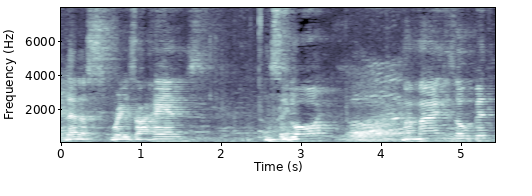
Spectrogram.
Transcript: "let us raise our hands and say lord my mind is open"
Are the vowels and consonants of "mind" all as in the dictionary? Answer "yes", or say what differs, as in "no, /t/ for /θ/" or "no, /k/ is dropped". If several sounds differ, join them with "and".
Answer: yes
